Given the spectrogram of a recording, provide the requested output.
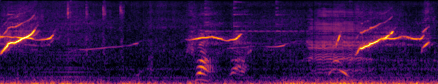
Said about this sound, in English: a flock of sheep were being brought into pens on the slope of the mountain by several shepherds and their dogs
